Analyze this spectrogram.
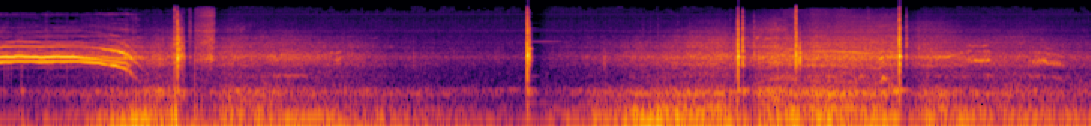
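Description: A woman's long, high squeal in the first second, rising and then falling in pitch. Then wind rushes over the GoPro's microphone as she swings on the pendulum rope, swelling and fading, with a few sharp clicks.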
